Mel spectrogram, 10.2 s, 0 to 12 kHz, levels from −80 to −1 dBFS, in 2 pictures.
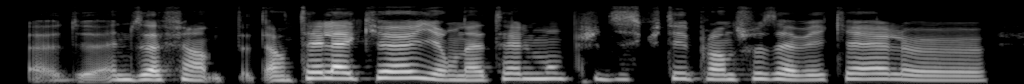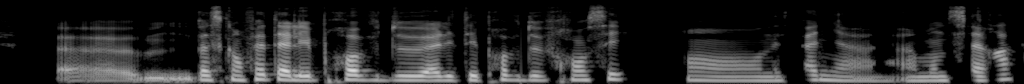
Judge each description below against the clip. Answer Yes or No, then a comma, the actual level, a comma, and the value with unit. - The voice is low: No, medium, 185 Hz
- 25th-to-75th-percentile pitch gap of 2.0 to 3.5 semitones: No, average, 4.0 semitones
